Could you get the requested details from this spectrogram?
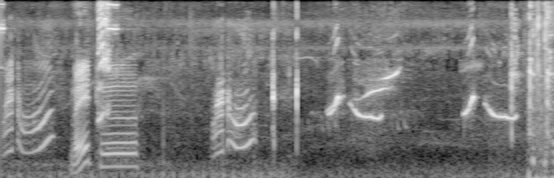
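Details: Indian ringneck parakeet uttering a few voice-like phrases with curved, rising whistled notes and one buzzy tone, followed by sliding whistles that rise then drop, separated by short quiet gaps.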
